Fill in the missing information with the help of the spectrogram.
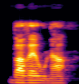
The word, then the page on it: bavelna: po nasimu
